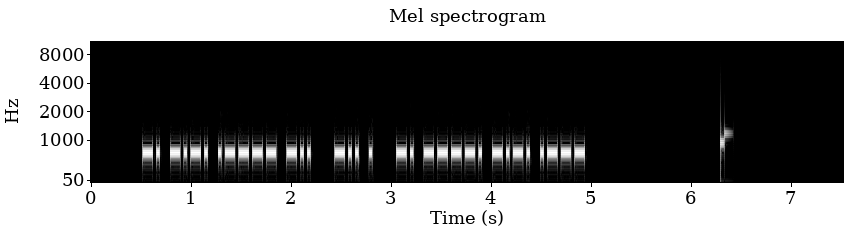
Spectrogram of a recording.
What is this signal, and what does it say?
Morse code, heard as a keyed tone, about 36 wpm, 700 Hz. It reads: NC1D DE N9CJ
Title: USA Callsign DE Callsign - 4 Characters - 35wpm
